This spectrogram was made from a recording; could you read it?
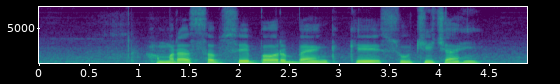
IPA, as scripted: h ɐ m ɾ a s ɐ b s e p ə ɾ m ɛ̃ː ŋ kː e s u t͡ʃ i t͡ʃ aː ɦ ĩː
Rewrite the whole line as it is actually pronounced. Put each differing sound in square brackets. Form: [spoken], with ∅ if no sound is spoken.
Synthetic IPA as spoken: h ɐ m ɾ a s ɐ b s e [b] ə ɾ [b] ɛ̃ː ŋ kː e s [uː] t͡ʃ i t͡ʃ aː ɦ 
